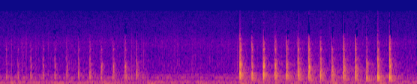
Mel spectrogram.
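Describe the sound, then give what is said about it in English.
Knocking on the wooden door of a house: a quick, soft series of raps, a pause, then a louder, firmer burst of about a dozen evenly spaced knocks, with no talking. “Harder, Alice. Knock harder.”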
